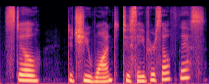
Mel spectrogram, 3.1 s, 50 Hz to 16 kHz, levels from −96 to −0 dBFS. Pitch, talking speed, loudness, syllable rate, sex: 225 Hz, 150 wpm, -16 LUFS, 3.4 syllables/s, female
